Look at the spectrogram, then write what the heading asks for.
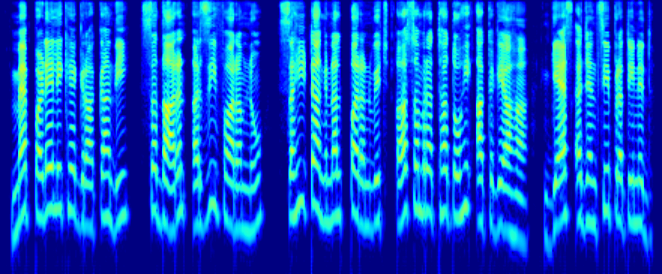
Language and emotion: Punjabi, disgusted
